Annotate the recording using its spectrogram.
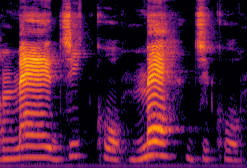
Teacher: Então, a sílaba tônica aí é mé, né? E o restante é tudo atônica.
